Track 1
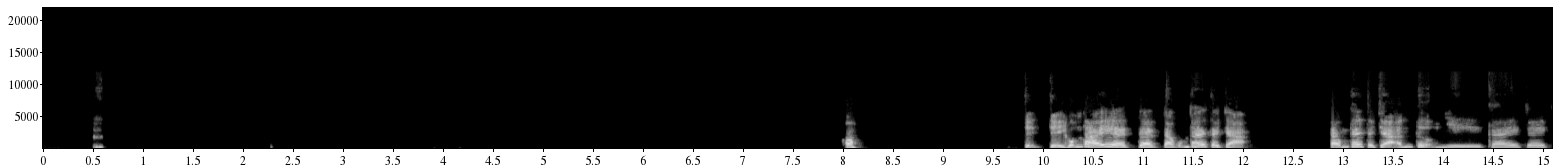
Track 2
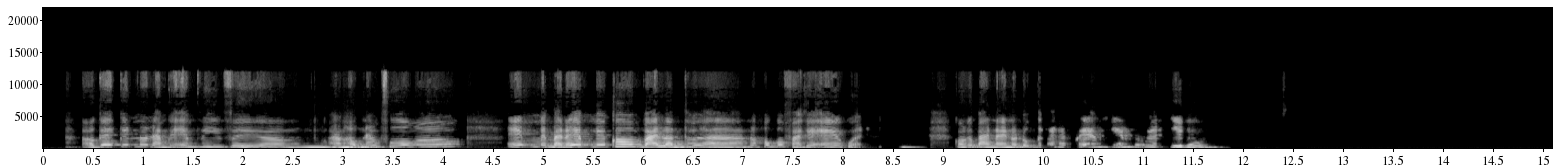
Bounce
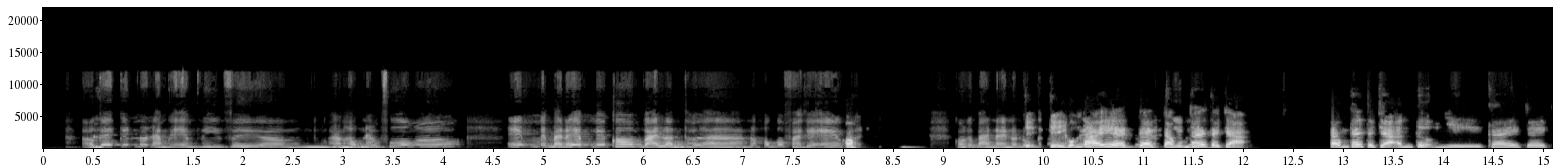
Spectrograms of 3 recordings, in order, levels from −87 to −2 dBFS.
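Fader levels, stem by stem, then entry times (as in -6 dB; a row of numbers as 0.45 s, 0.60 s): +2.5 dB, -4.0 dB; 0.00 s, 0.00 s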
